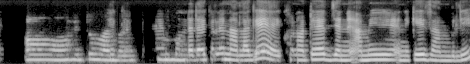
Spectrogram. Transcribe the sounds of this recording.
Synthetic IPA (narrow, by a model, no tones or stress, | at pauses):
ɔɦetumaba | mɔndadajkalɛnalaɡɛekʰɔnɔtɛzɛna̰miɛnɛkejzambuli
